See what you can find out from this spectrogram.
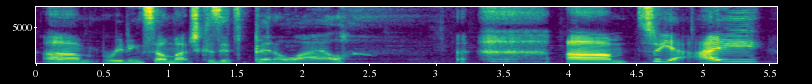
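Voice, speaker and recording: A woman's voice: medium pitch, fairly bright tone. A woman streamer who is losing her voice, wrapping up in a tired, rambling way with many fillers.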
